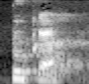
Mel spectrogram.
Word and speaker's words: Bucca: Bucca.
